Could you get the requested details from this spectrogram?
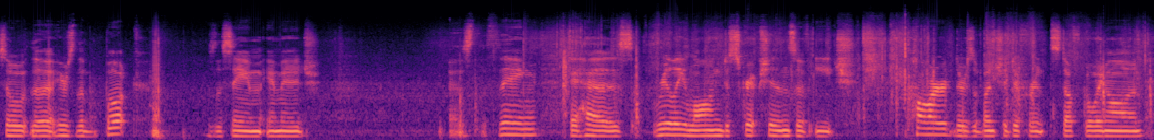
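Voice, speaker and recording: Over noticeable background noise, a woman with a very deep, low pitch speaks at a very slow pace with long, frequent pauses and fairly even intonation. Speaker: tarot reader and deck reviewer. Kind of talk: product review. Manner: casual, conversational.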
